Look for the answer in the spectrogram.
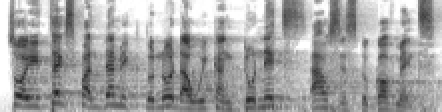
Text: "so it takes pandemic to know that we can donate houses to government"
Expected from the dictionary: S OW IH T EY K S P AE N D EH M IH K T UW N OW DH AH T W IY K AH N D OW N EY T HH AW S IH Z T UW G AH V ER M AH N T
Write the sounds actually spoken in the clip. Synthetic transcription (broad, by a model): S OW IH T EY K S P AE N D EH M IH K T UW N OW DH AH T W IY K AH N D OW N EY T HH AW S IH S T UW G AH V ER M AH N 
